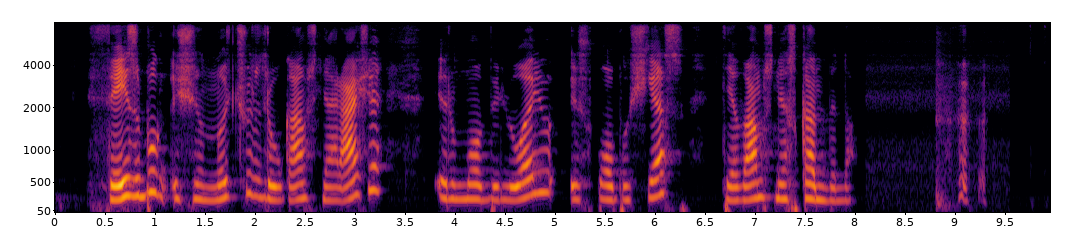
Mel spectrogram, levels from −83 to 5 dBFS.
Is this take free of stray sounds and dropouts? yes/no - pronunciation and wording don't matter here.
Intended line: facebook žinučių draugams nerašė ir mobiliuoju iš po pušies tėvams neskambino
no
